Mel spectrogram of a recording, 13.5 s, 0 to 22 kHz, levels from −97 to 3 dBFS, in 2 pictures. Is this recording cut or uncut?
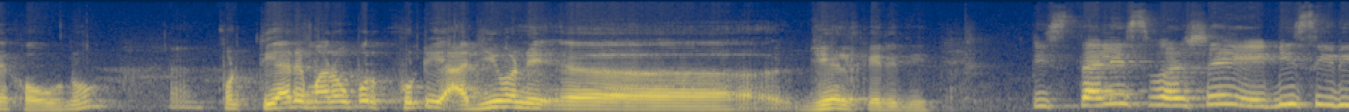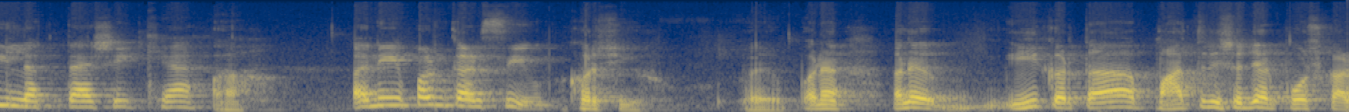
cut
